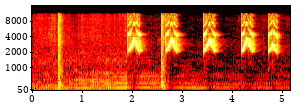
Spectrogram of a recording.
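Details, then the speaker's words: Honda Beat FI ESF 2019, newly installed remote alarm wired to pulser, armed and bike shaken: thump, then five loud sharp warbling siren bursts about one a second. Alarm triggering correctly. "Oke. Coba goyang motorku. Goyang, goyang."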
